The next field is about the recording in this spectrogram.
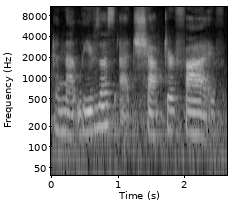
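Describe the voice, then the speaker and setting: A woman who teaches kindergarten, reading a children's book aloud at home in an animated, expressive way. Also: low voice, background noise. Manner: animated, slow and expressive storytelling.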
